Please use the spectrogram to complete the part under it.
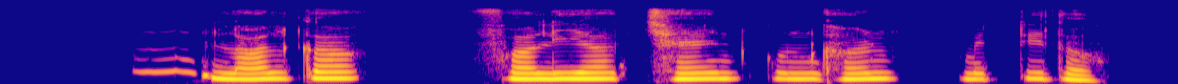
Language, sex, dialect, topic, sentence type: Magahi, female, Northeastern/Surjapuri, agriculture, question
